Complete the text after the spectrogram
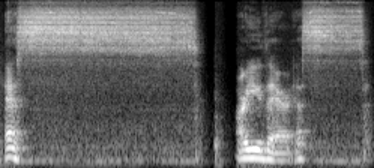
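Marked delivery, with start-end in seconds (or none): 0.0-2.0 whispered hissing S; drawn-out s like a snake. Pretend. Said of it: "sounds like I'm hissing like a snake". 2.9-3.7 soft unvoiced snake hiss; drawn-out s like a snake. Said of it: "Speaking in parcel tongue".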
